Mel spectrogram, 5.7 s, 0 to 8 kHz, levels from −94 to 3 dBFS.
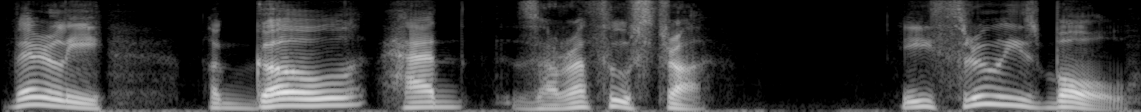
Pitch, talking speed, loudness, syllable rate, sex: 145 Hz, 95 wpm, -20 LUFS, 3.7 syllables/s, male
